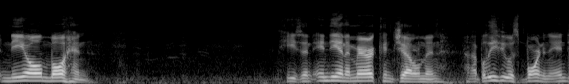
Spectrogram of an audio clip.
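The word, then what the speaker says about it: Neal Mohan: were not being targeted properly how do you pronounce the new CEO's name Neil Mohan he's an indian-american gentleman I believe he was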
